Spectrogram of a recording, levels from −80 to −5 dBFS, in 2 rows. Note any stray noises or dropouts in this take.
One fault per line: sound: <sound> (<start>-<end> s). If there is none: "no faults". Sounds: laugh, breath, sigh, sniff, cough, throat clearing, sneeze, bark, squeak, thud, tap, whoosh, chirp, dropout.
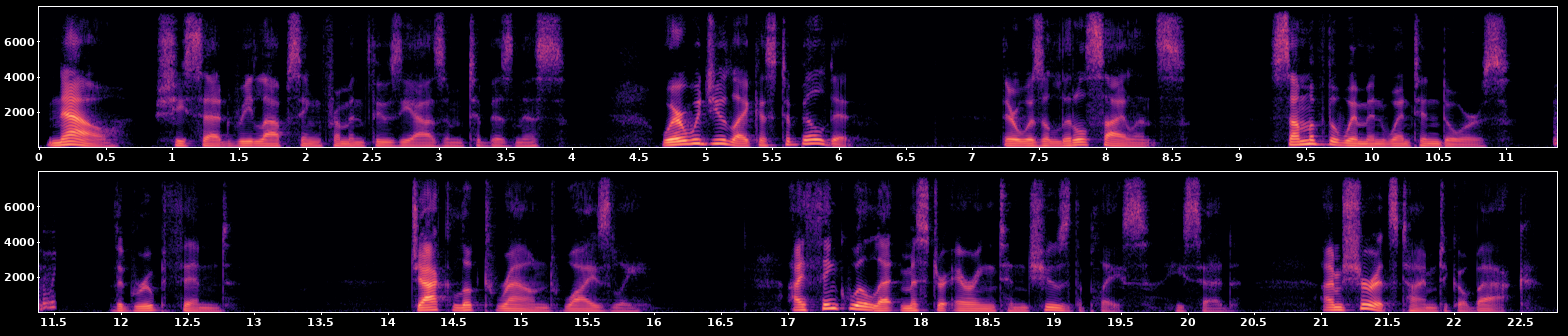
sound: laugh (11.4-11.5 s)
